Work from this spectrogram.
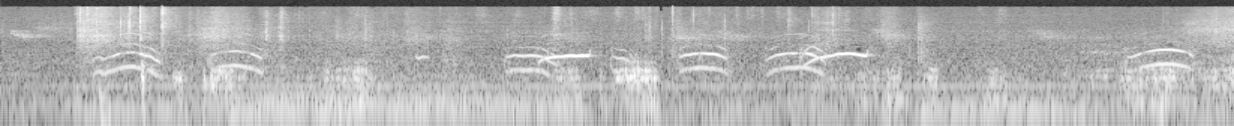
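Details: Street-living stray cats, an angry mother guarding her kittens: arched, high meows come in pairs and short runs, rising then falling, over a steady low hum and faint background noise.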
